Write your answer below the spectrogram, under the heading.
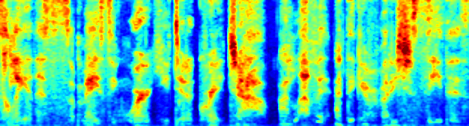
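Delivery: soft, hushed whisper.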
